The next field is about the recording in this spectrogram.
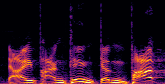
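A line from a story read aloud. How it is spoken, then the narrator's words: Shout. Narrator (Vietnamese): Hỗn điện hét lên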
